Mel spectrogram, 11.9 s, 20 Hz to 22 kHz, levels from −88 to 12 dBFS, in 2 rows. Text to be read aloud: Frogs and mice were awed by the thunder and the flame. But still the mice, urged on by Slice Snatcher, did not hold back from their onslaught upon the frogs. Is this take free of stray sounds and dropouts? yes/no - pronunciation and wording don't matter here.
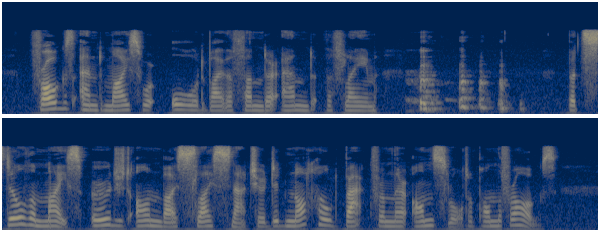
no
